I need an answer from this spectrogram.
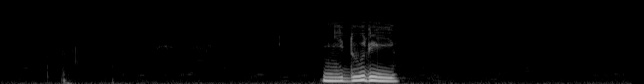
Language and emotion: Russian, angry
